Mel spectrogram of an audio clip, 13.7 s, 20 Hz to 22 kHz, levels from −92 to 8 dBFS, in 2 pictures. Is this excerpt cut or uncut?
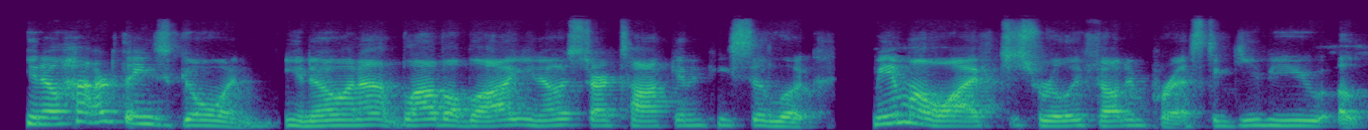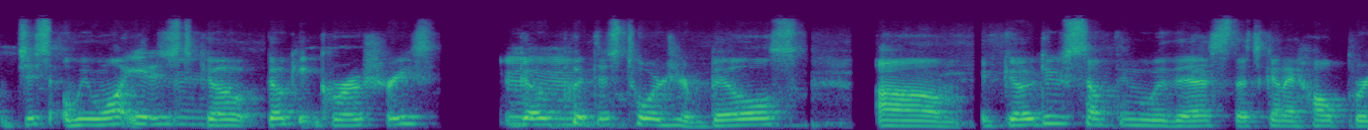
uncut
